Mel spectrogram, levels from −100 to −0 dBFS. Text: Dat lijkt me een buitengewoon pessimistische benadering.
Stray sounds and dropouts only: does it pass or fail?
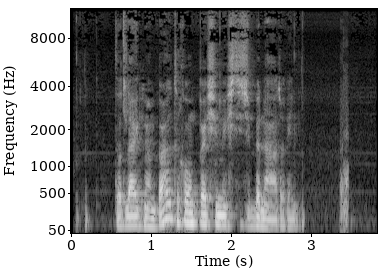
fail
